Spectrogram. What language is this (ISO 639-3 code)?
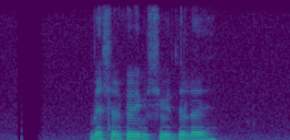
ben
